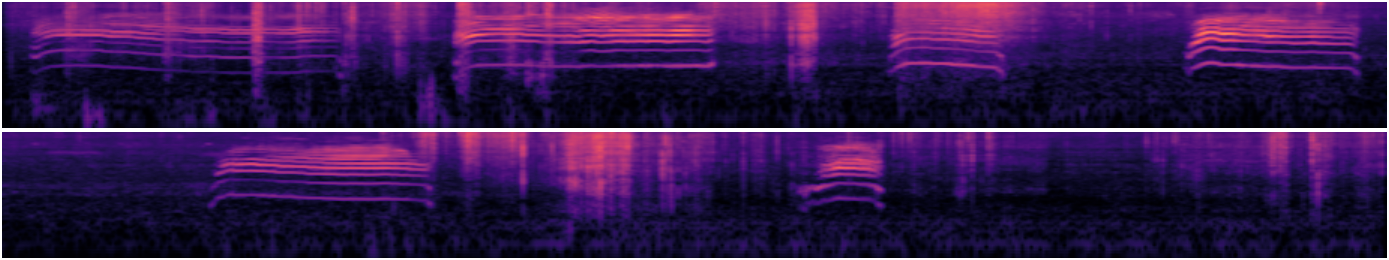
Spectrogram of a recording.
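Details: Nyahha, a brown tabby community cat, fussing very affectionately for attention: about six drawn-out, harmonic-rich meows, several bending up then sliding down, spaced by short pauses with brief rustling and clicking noises between them.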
